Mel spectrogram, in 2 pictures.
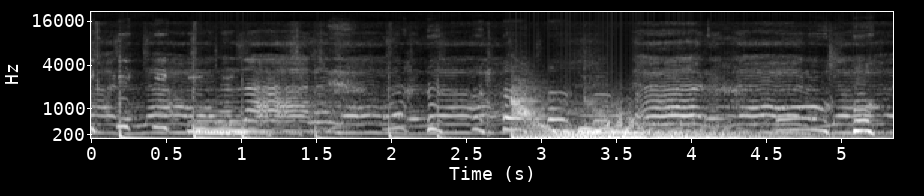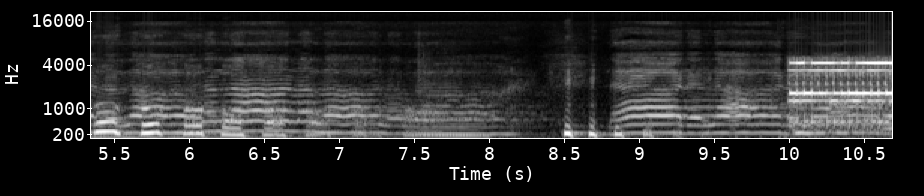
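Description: A telephone rings with an incoming call amid music. Bright, loud tones repeat at a steady pace, with no talk over them.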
